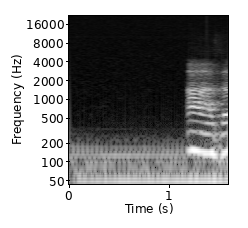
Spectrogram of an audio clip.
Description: Piano Mono

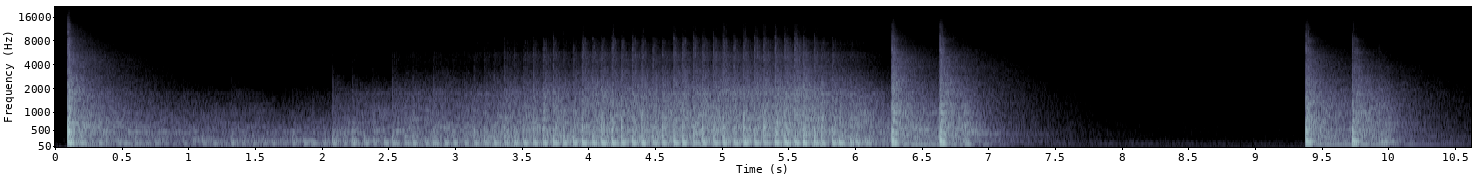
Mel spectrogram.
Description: Timp Close

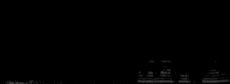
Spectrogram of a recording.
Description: Piano Mono

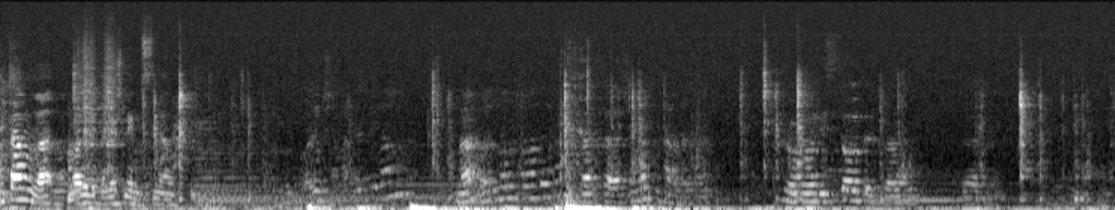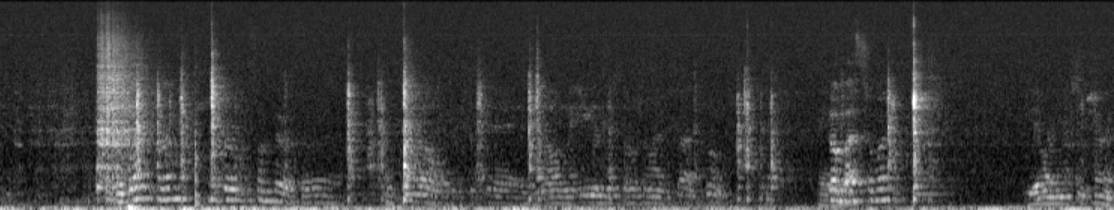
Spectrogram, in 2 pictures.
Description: Room

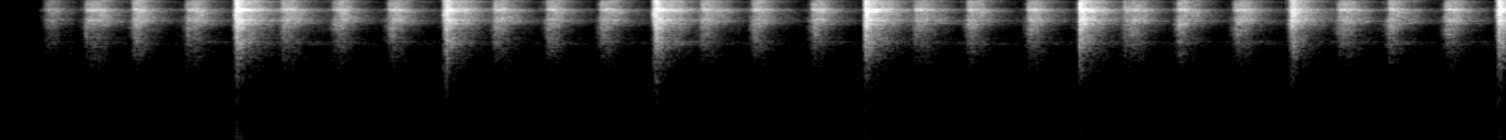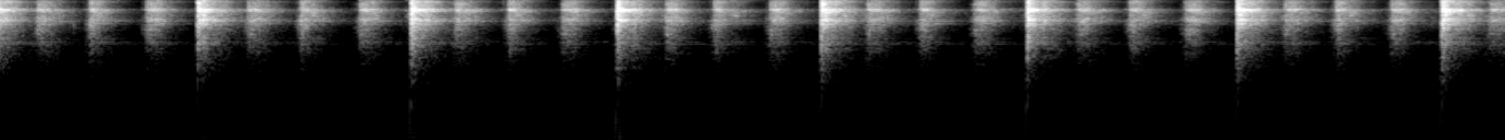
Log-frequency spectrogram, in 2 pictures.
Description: PERC OH M

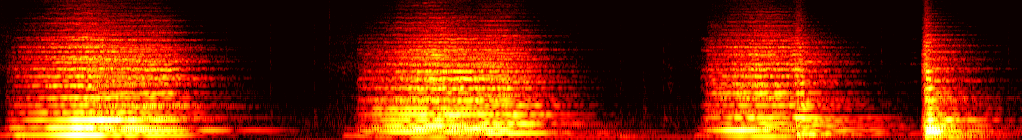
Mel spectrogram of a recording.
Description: Violas Over

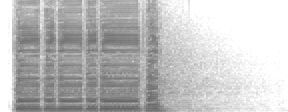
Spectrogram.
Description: Tenor, RNR for piano

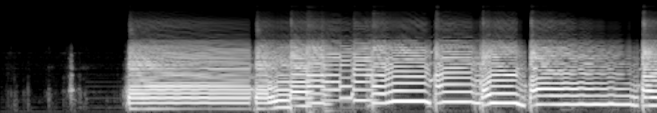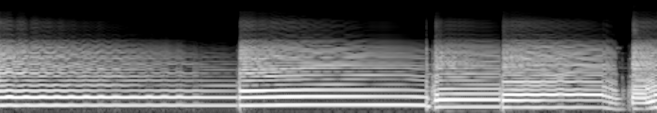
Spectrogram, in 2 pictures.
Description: Strum Line

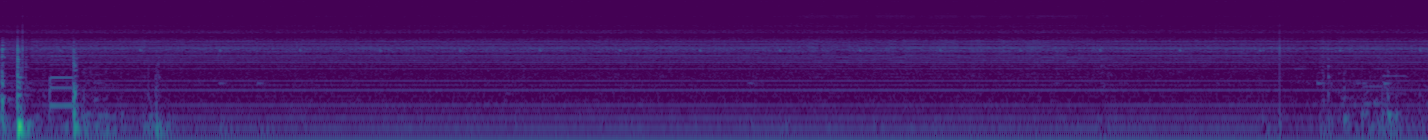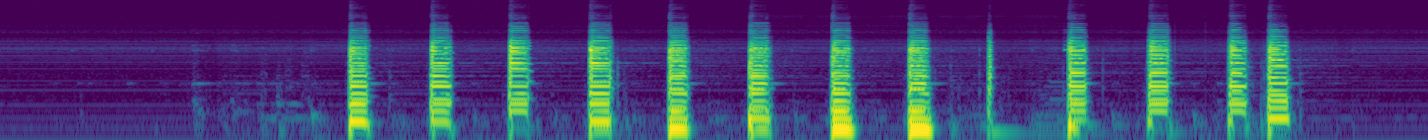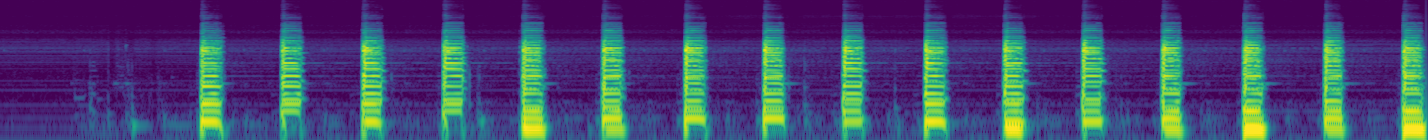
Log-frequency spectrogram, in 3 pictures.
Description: Gtr, Ragtime

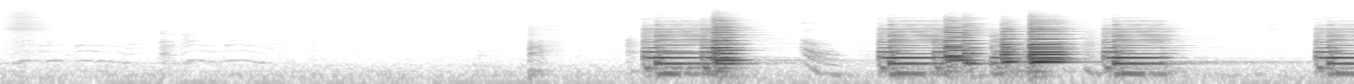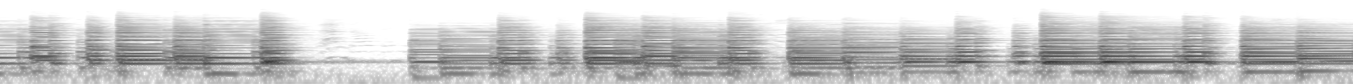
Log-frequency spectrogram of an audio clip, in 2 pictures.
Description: Piano Room

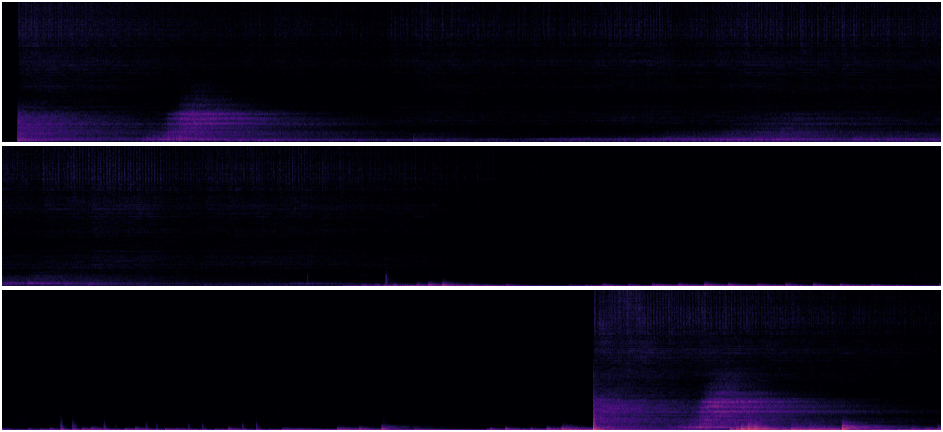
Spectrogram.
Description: KIT

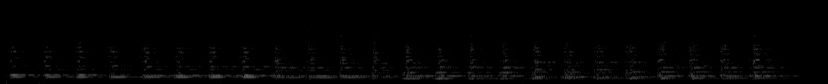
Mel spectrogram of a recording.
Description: Decca, Jazz for piano

